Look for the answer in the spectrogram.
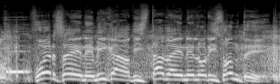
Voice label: Es Speech Detection Enemy Any Ship; World Of Warships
